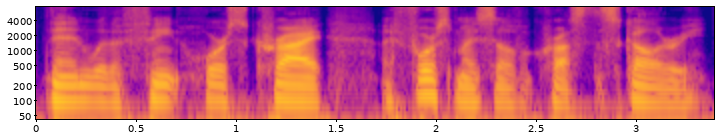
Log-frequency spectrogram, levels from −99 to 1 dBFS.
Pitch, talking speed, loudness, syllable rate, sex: 95 Hz, 210 wpm, -23 LUFS, 6.1 syllables/s, male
